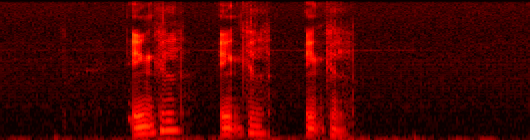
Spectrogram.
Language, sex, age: Danish, male, 25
